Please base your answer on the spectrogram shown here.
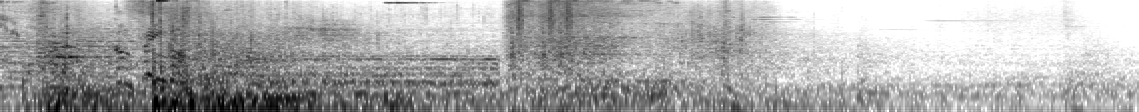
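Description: Confringo blasting spell from Hogwarts Legacy erupting in a loud, dense explosive burst with crackling debris and a second blast, then a rumbling decay into quieter tail; close and full, with game ambience underneath.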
